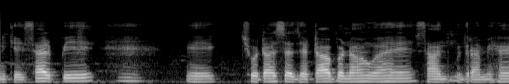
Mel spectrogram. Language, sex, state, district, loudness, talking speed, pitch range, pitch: Hindi, male, Bihar, Muzaffarpur, -20 LUFS, 165 wpm, 125-145 Hz, 135 Hz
